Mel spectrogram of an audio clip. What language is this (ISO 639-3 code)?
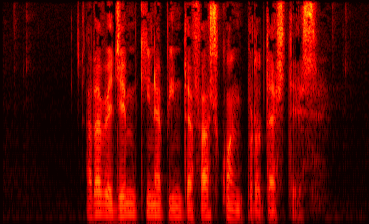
cat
